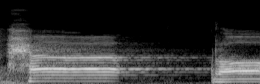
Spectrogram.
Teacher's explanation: حا را یہ دونوں بھی 1 حرفی حروف ہیں، ان کو 1 الف کے برابر کھینچ کر پڑھا جائے گا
